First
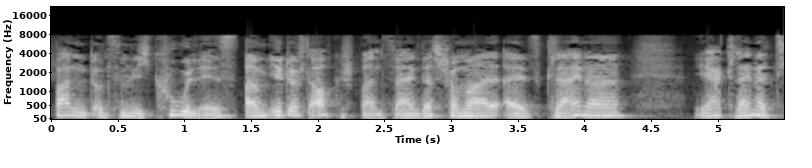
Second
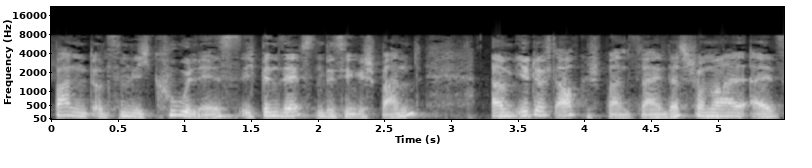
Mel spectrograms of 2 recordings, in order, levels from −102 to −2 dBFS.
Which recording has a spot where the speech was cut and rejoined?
first; 1 cut; at 1.4 s

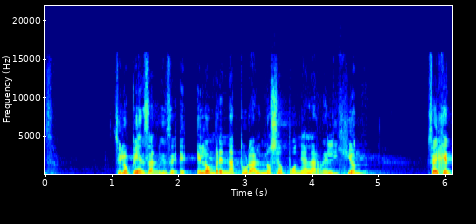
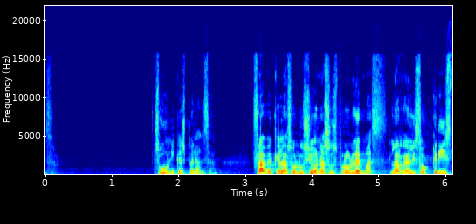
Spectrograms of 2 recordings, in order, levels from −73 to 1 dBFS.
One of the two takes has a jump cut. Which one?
first; 1 cut; at 0.9 s

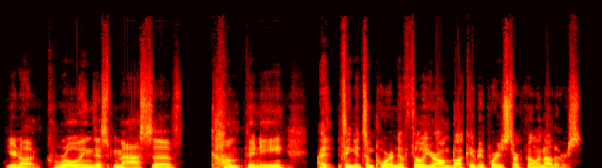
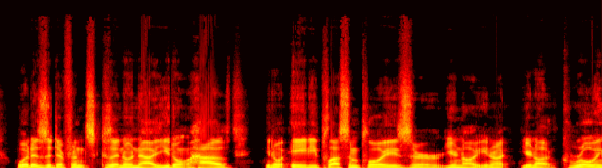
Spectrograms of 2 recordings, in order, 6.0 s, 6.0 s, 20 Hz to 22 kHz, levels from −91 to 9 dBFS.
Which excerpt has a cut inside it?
first; 1 cut; at 3.1 s

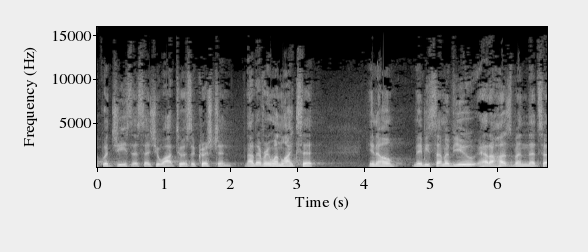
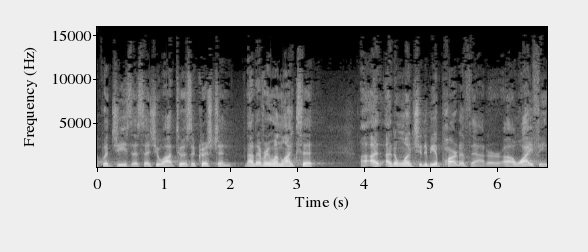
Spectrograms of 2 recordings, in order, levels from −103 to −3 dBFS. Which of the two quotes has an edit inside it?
second; 1 cut; at 3.7 s

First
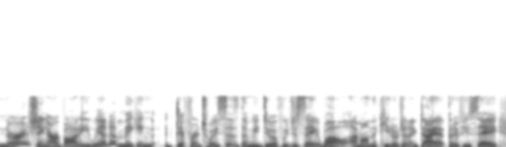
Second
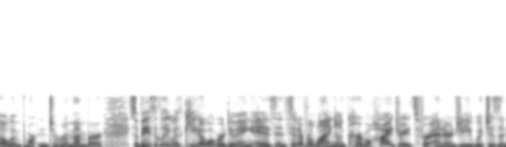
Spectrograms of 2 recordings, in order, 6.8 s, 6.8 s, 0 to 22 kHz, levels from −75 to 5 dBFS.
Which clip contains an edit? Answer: second; 1 cut; at 1.7 s

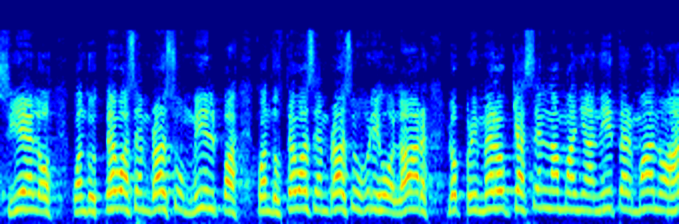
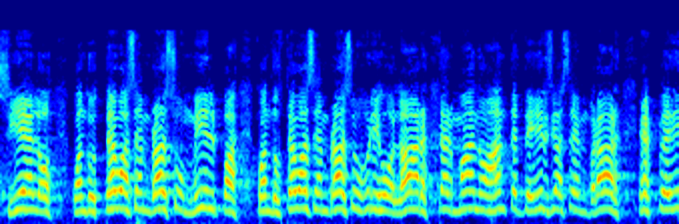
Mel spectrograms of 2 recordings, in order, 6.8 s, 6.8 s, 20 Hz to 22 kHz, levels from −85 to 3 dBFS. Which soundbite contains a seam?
second; 1 cut; at 4.4 s

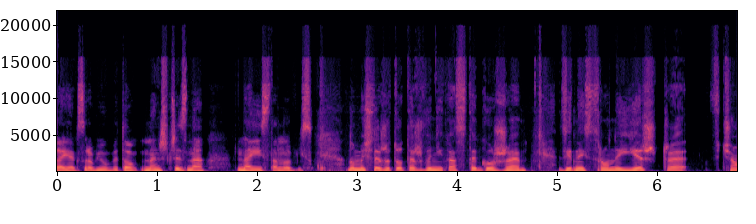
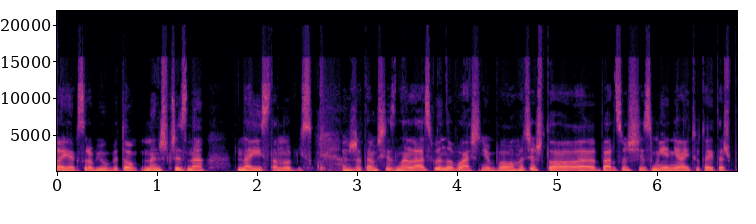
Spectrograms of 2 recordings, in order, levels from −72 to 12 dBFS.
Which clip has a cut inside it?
second; 1 cut; at 2.9 s

